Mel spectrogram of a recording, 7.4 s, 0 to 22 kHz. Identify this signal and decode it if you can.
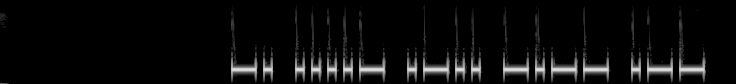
Morse code, heard as a keyed tone, about 15 wpm, 700 Hz. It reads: N4LYW
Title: USA Call Signs - 5 Characters - 15wpm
